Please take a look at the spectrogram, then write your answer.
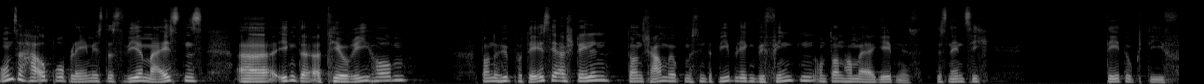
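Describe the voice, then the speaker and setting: This is a normal speaking voice at a moderate pace, with ordinary pitch variation. The sound is dry and close, with no echo. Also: man, fairly high pitch for a man. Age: 50s. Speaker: lay preacher. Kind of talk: sermon.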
